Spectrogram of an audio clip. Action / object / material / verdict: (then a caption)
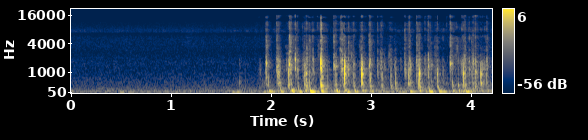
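tap / mechanical keyboard with plastic keycaps / plastic / none. After nearly two seconds of near silence, fingertips type quickly on a cream mechanical keyboard fitted with sculpted plastic cat and paw keycaps. The keys give dense, irregular, short clacks with a clicky tone around 900 Hz and some low thump, each dying away almost at once.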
